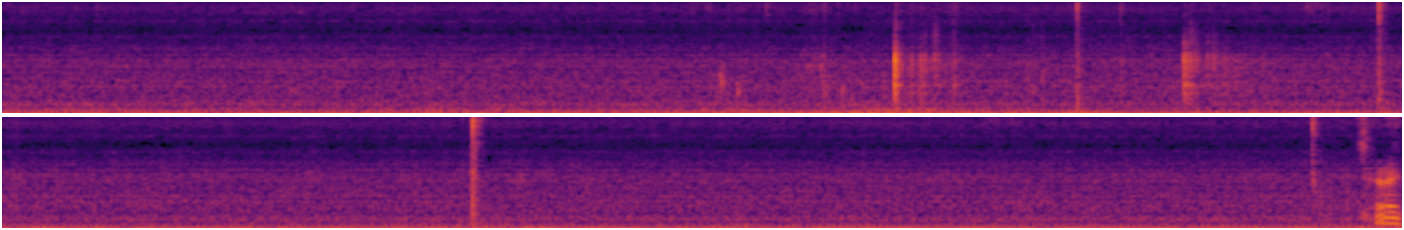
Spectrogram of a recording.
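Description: Tarot cards being handled and laid out on a table: a few soft clicks and card slaps between about four and seven seconds in, and one sharp tick a little past the middle, over a steady low room hum.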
